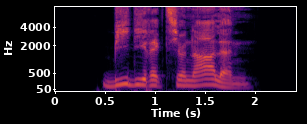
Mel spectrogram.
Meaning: inflection of bidirektional: 1. strong genitive masculine/neuter singular 2. weak/mixed genitive/dative all-gender singular 3. strong/weak/mixed accusative masculine singular 4. strong dative plural
- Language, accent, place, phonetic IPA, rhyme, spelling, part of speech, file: German, Germany, Berlin, [ˌbidiʁɛkt͡si̯oˈnaːlən], -aːlən, bidirektionalen, adjective, De-bidirektionalen.ogg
